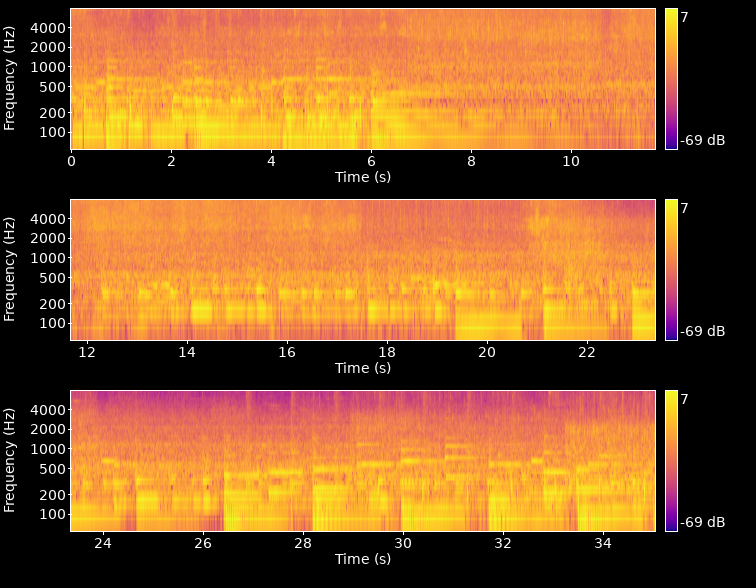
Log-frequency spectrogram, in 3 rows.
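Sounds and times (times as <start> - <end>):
background music: 0.0 - 9.3, 12.0 - 35.0
eggplant sizzling in frying pan: 0.0 - 24.0.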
